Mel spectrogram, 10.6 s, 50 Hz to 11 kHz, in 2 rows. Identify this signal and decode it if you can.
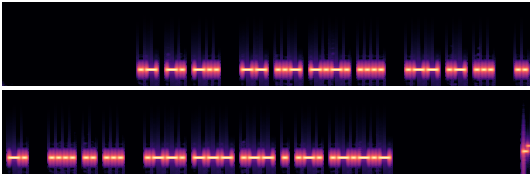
Morse code, heard as a keyed tone, about 36 wpm, 700 Hz. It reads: AND MUCH WAS IN HIS POWER.
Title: Sentences from Top 1000 Words - Review Part 2 - 35wpm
